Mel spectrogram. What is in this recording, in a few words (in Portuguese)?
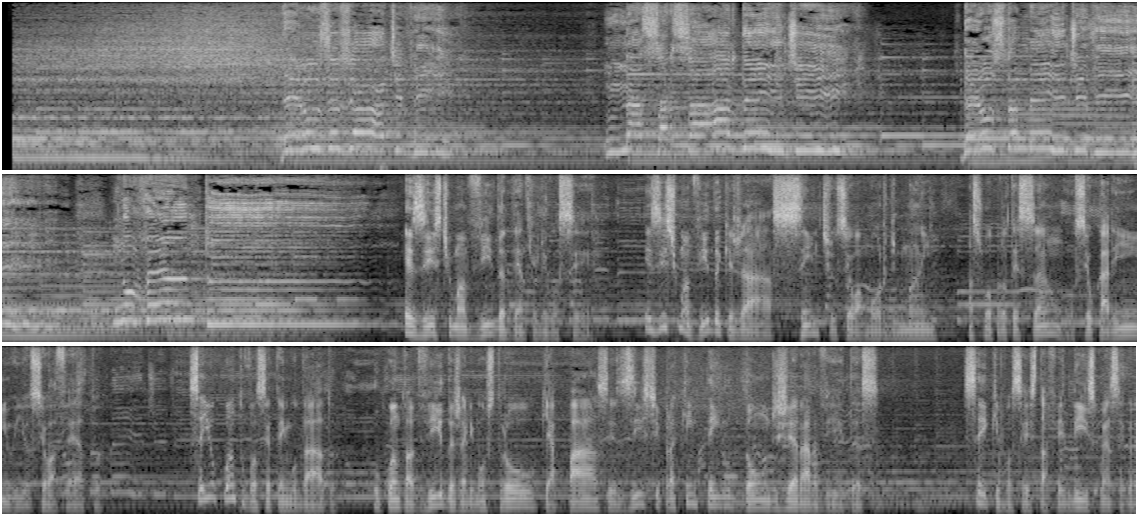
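DIA DAS MAES P GRAVIDA male, telemensagem; DIA DAS MAES P GRAVIDA MASC; telemensagem dia das maes diversos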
